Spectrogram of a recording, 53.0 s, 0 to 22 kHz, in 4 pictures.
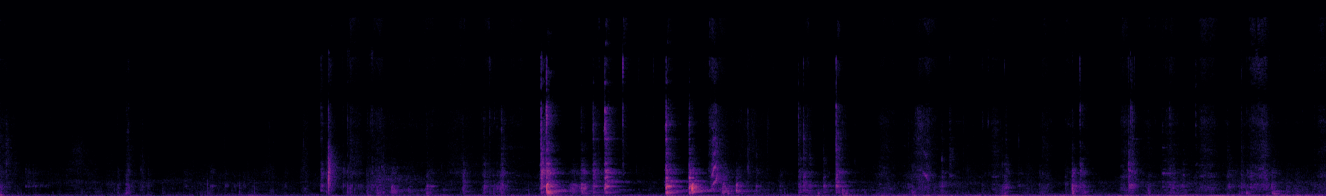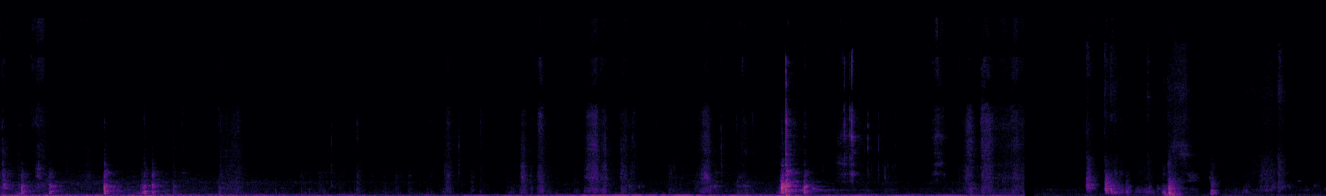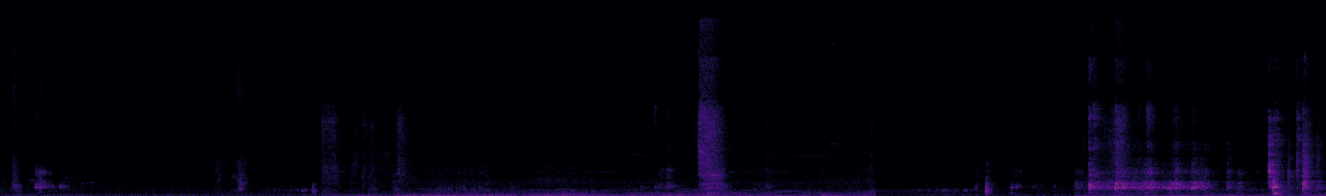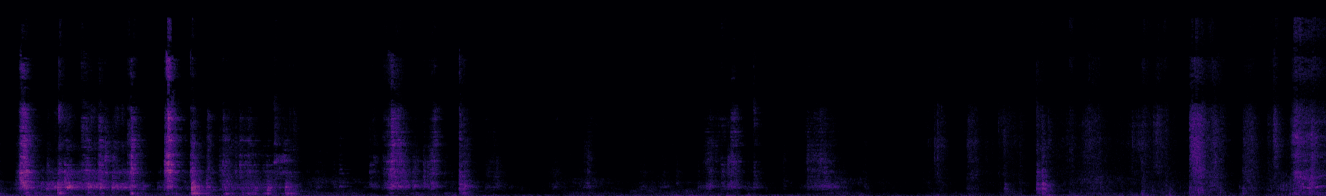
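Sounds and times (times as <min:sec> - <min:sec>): tools clicking and knocking: 0:03.2 - 0:15.5, 0:20.4 - 0:23.0
metallic clinks and rattles: 0:20.0 - 0:23.5.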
